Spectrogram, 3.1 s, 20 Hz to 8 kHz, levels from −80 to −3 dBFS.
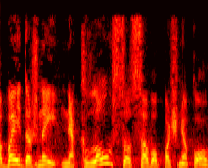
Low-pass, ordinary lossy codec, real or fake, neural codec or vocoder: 7.2 kHz; MP3, 48 kbps; real; none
